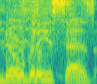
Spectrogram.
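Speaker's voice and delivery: laughing. Real, not acted.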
